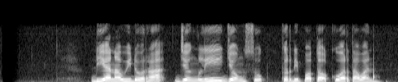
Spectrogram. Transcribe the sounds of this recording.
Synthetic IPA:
dianawidoɾad͡ʒɨŋlid͡ʒɔŋsukːɨrdipɔt̪ɔkuwart̪awan

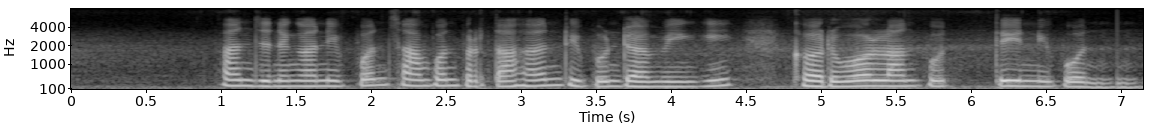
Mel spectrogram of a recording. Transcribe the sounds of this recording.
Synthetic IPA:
paɲd͡ʒənəŋanipʊnsampʊnb̥ə̤rt̪aɦand̪̥i̤pʊnd̪a̤miŋiɡ̥ɔ̤ɾwɔlanput̪inipʊn

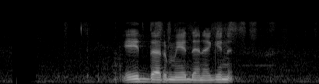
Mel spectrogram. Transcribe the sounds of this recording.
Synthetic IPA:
eːd̪ɐɾmejəd̪ænɐɡenə

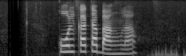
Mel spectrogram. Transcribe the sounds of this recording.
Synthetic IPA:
kolkat̪abaŋla

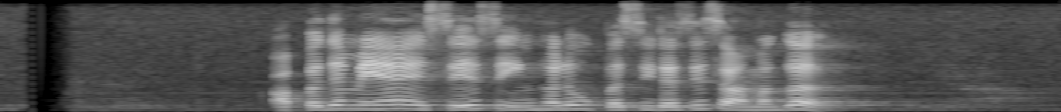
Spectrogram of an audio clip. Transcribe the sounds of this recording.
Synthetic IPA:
ɐpəd̪ɐmejɐeseːsiŋhɐluupəsiɾɐsisɐmɐɡə

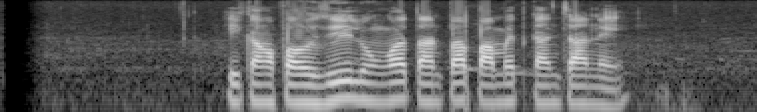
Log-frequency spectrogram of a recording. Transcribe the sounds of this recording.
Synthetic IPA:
ʔikaŋfaoziluŋɔt̪anpapamɪt̪̚kaɲt͡ʃane

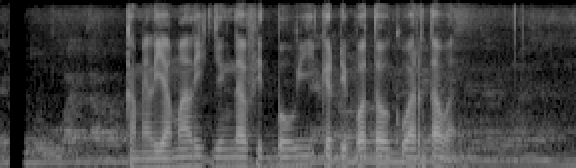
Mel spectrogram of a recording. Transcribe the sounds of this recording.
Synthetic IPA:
kameliamalik̚d͡ʒɨŋdafit̪̚bowikɨrdipɔt̪ɔkəwart̪awan

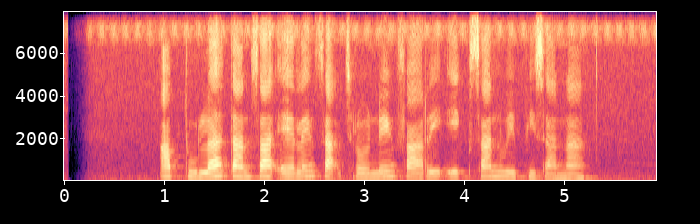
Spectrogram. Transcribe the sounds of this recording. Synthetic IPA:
ʔab̚d̪̥ṳlaht̪ansahelɪŋsaʔd̥ʒ̥ɾo̤nɪŋfaɾiʔiksanwib̥i̤sana

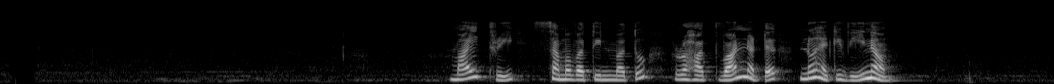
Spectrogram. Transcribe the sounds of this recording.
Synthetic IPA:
majt̪ɾisaməʋɐt̪inmɐt̪u | ɾɐɦat̪ʋanːəʈə | noɦɛkiʋiːnam

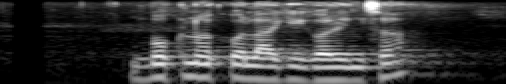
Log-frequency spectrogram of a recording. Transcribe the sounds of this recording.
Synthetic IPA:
boknʌkolaɡiɡʌɾint͡sʰʌ

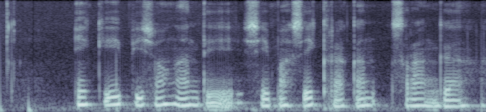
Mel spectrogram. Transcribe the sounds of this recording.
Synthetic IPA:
ʔikib̥i̤sɔŋant̪ḭsipasiɡ̥əɾakansəɾaŋɡa

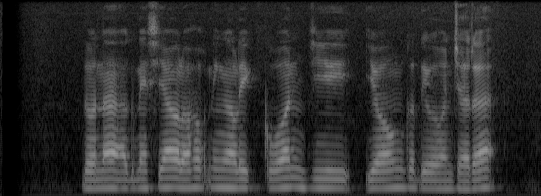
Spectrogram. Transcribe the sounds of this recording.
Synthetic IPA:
donaːɡnesiaɔlɔɦɔk̚niŋalikuɔnd͡ʒijɔŋkərdiwawaɲt͡ʃaɾa

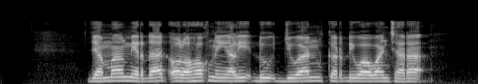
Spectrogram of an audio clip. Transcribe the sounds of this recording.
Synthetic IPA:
d͡ʒamalmirdadɔlɔɦɔk̚niŋalidud͡ʒuankɨrdiwawaɲt͡ʃaɾa

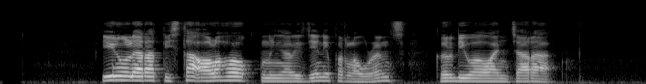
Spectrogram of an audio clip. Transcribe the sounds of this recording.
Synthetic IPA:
inulaɾat̪ist̪aɔlɔɦɔk̚niŋalid͡ʒɛnipərlɔwɾɛns | kɨrdiwawaɲt͡ʃaɾa

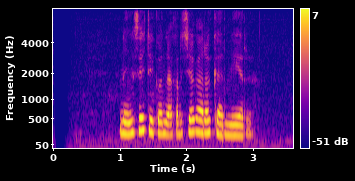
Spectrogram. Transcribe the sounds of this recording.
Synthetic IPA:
nɪŋsɪhd̪̥i̤kɔnɾaʔkərd̥ʒ̥a̤kaɾoɡ̥a̤rniɪr

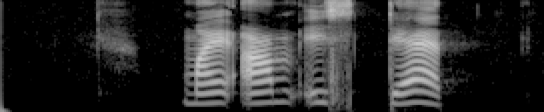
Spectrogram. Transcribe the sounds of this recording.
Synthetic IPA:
majʔamɪsd̥ɛt̪̚

